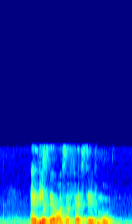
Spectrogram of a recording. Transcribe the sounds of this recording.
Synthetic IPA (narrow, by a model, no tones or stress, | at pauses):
ɛt̚lisdɛwɔsəfɛstivmud̚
